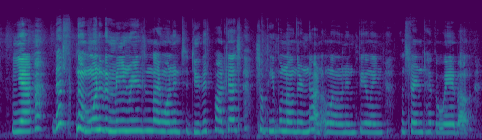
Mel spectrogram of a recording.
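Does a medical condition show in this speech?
Yes: cerebral palsy; core and balance affected, manual wheelchair, slow handwriting; physical therapy, walks with assistance, regresses without therapy.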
